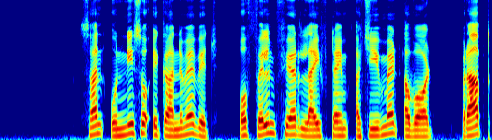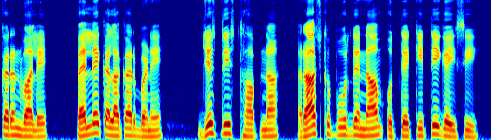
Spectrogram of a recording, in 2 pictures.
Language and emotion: Punjabi, neutral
